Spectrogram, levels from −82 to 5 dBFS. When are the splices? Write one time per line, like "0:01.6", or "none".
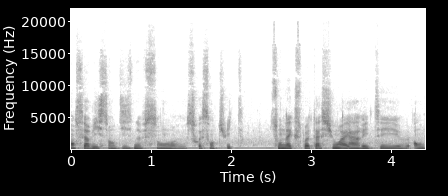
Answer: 0:03.5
